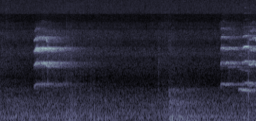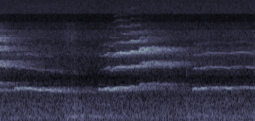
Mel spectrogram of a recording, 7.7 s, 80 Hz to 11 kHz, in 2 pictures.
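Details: At a camera-watched nest, falcon chicks aged 24 to 25 days are fed prey by their father in the morning; three long, harmonic, slightly descending cries, each lasting one to two seconds, with low rustling between them.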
